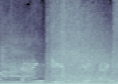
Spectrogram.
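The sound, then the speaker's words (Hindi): After a brief pause, a single loud cannon salute shot booms out, its broad rumbling roar lingering and filling the rest of the short clip. “और इसीलिए इसके लिए भी और बैटल ऑफ सेक्स जीतने के लिए भी हम आपको दे रहे हैं तोप की सलामी.”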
